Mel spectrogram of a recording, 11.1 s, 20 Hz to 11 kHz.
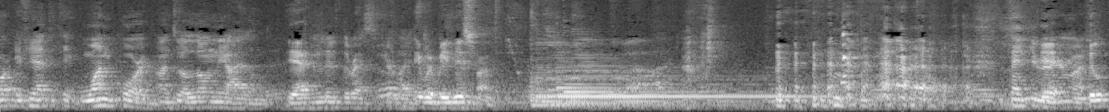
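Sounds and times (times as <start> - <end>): guitar chord ringing: 5.3 - 9.1.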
